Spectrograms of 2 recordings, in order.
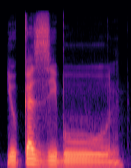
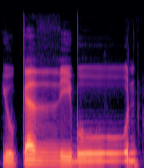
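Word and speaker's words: يُكَذِّبُونَ: balilladina kafaru rii yukadzi nah ini yang sering terjadi kesalahan yukazzibun padahal ini adalah yukazzibun yukadzi yukadzi begitu ya kurang lebihnya ya yukadzibun Mad Arid lisukun ingat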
